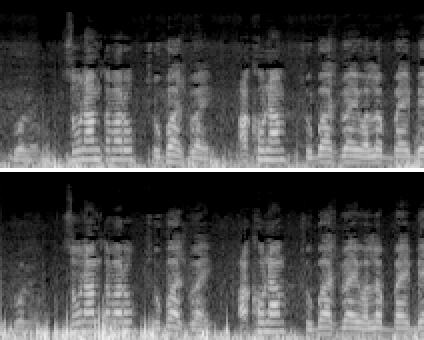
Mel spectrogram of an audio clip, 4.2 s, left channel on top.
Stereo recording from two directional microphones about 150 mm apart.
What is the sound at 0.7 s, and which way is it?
Speech, 40° right (ahead or behind).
